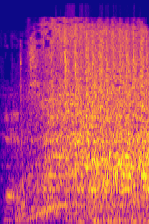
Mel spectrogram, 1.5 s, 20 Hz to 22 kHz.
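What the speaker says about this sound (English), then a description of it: "it's essentially just a new turbo upgrade option, and it sounds just how you would expect" Turbocharged car engine revving in Forza Horizon 5, a steady loud mid-pitched drone lasting the whole moment with a voice talking over it.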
